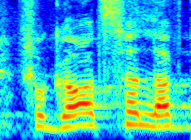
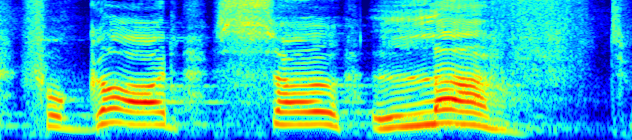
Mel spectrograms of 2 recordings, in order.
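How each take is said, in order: First: Said in the usual way. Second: "loved" drawn out long and slow; slow build to an emphatic, stretched "loved"; stress on LOVED. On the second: Shown as a demonstration. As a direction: linger heavily on the word "loved". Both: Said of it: "I want to emphasize that".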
